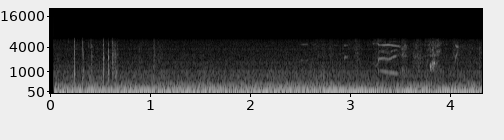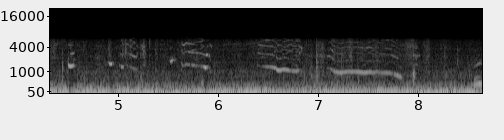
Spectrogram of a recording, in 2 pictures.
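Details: Excited female Beagle greeting her owners after a day alone; high, wavering whines and squeals in the second half, over a steady low rumble like a running engine.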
